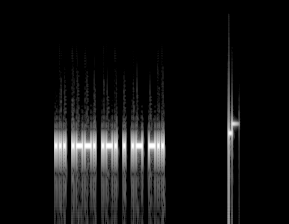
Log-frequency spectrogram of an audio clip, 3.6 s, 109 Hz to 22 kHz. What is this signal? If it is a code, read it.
Morse code, heard as a keyed tone, about 46 wpm, 700 Hz. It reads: SPREAD
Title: Sentences from Top 1200 Words - New Word Drill Alt - 45wpm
